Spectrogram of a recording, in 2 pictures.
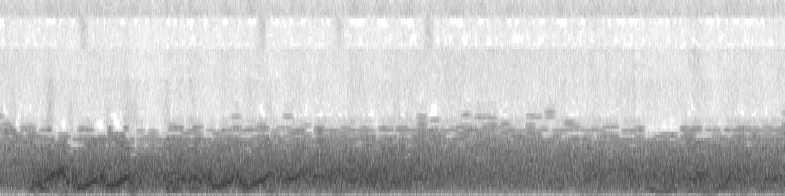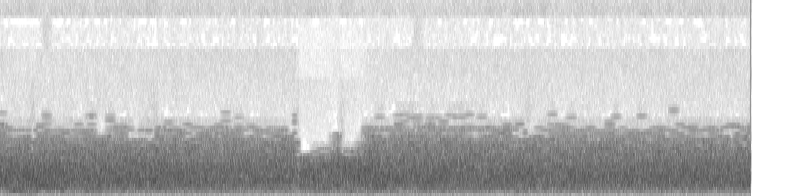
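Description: Radio static hisses and crackles loudly and steadily.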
